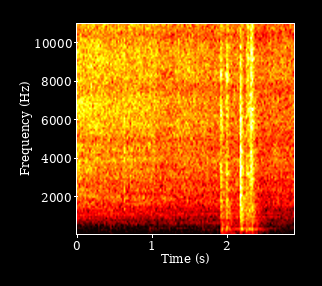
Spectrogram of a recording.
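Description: Chicken pieces dropped into a hot oiled pan for a chicken and shrimp Alfredo pasta, giving a sudden close sizzle and crackle that swells in two quick bursts over a steady background hiss.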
